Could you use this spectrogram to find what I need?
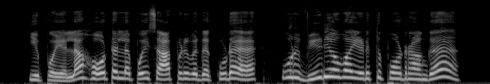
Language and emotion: Tamil, surprised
